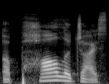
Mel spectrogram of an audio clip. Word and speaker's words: apologize: To sincerely apologize Apologize 这个字也是要特别注意的，它两个 O 的念法不一样，第一个 Apologize 前面的 O 呢是念成短母音 O 的声音，后面 L 之后的那个 O 是念成轻音，所以是念成 Apologize Apologize Apologize Sincerely Apologize Sincerely Apologize。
